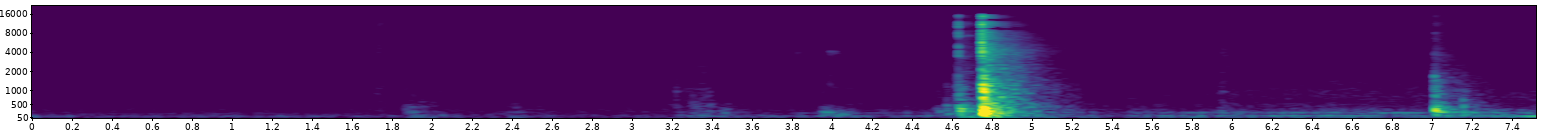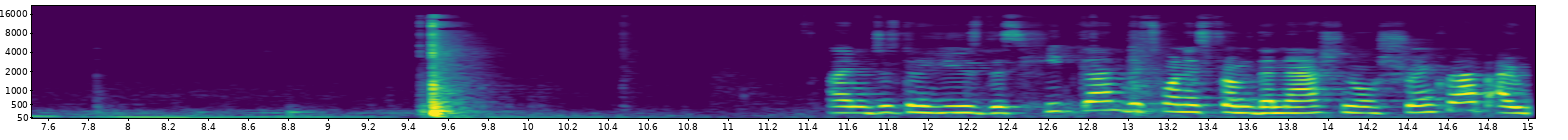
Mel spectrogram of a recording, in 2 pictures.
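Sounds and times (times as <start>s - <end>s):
soft handling noise: 1.5s - 4.6s.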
